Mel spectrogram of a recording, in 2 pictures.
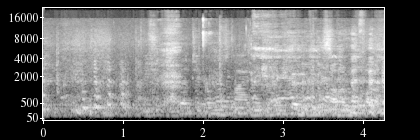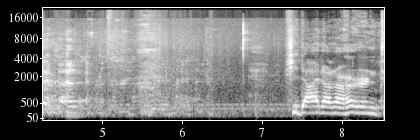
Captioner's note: laughter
